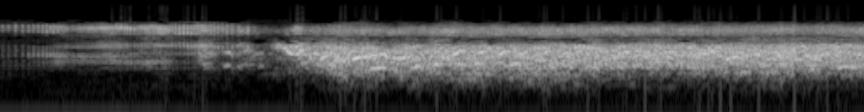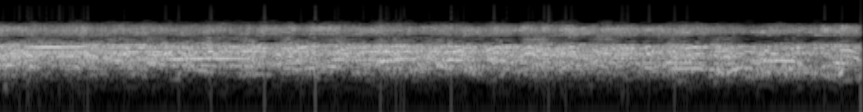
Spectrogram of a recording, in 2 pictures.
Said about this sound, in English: Darn it, I'm too late. I heard a door open. That was your knee.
